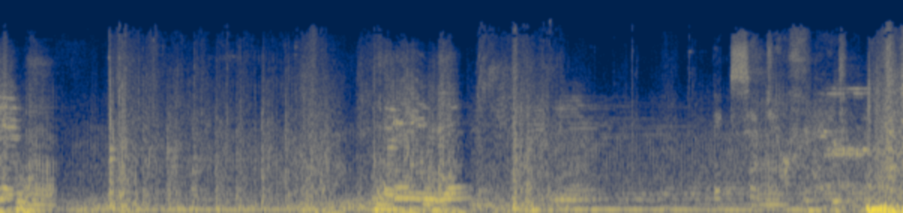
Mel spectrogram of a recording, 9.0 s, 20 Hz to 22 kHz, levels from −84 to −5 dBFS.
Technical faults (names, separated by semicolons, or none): MP2 compression; DAB burbling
